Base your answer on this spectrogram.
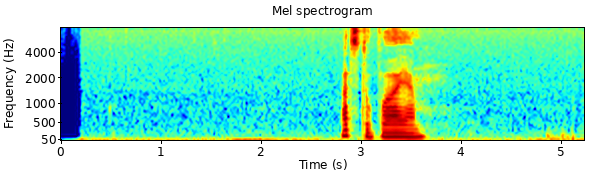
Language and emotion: Russian, neutral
